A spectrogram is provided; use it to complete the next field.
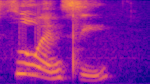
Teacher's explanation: fluency is stressed at the beginning of the word the first um syllable is stressed in the word fluency so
